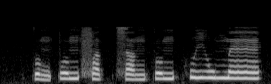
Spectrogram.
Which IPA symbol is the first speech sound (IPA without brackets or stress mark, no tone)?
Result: t̪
